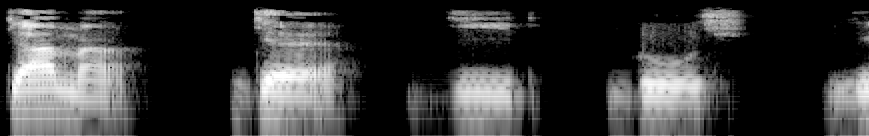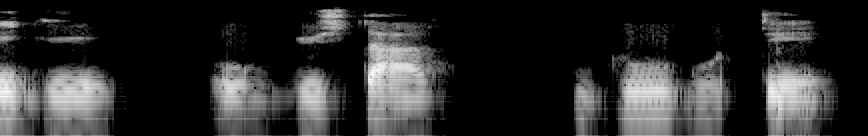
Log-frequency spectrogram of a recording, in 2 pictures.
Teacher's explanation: vous entendez que ça vibre ici. La corde vocale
